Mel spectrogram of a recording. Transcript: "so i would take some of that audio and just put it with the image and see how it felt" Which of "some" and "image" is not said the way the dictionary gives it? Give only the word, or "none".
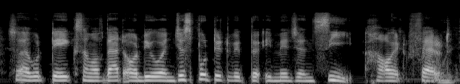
none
